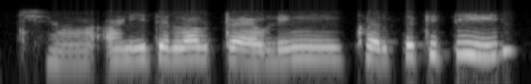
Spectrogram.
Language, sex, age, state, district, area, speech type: Marathi, female, 30-45, Maharashtra, Wardha, urban, conversation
